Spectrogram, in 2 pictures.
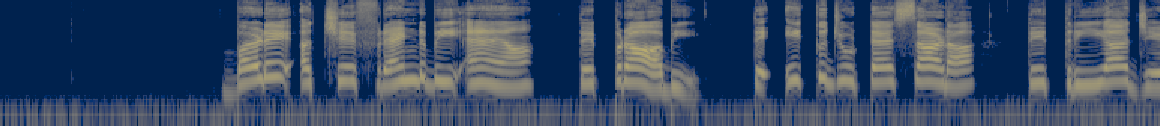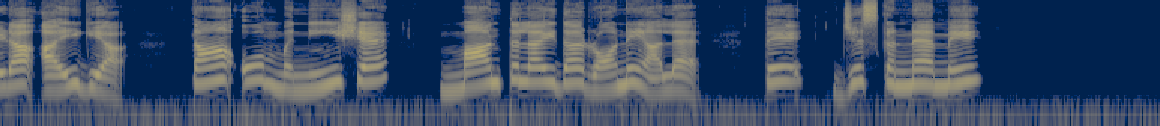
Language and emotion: Dogri, neutral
